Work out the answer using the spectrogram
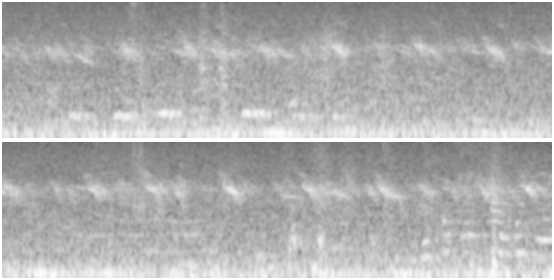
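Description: Birds chirping in the background: short, high, falling chirps repeating several times a second, over a steady low rumble.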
